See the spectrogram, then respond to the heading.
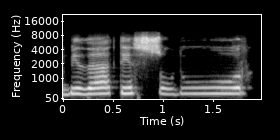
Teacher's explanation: لام یہاں پر لام شمسیہ ہے، اس کو ظاہر نہیں کرنا،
